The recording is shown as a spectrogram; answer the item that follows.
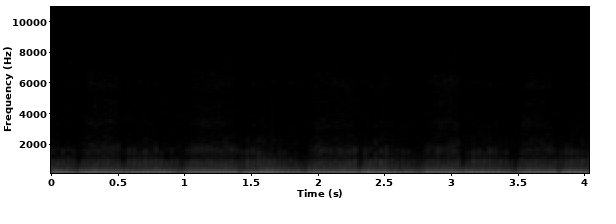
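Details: Purring of a kitten aged ten weeks, a deep vibrating rumble rising and falling in short regular cycles about every half second, dense low buzz with quick gaps between breaths, otherwise quiet.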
